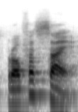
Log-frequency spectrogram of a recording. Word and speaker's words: prophesy: तो डू यू प्रोफेसी, that is प्रोफेसाई, है ना। डू यू प्रोफेसाई, है ना, ये सी नहीं पढ़ा जाएगा, डू यू प्रोफेसाई राइज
